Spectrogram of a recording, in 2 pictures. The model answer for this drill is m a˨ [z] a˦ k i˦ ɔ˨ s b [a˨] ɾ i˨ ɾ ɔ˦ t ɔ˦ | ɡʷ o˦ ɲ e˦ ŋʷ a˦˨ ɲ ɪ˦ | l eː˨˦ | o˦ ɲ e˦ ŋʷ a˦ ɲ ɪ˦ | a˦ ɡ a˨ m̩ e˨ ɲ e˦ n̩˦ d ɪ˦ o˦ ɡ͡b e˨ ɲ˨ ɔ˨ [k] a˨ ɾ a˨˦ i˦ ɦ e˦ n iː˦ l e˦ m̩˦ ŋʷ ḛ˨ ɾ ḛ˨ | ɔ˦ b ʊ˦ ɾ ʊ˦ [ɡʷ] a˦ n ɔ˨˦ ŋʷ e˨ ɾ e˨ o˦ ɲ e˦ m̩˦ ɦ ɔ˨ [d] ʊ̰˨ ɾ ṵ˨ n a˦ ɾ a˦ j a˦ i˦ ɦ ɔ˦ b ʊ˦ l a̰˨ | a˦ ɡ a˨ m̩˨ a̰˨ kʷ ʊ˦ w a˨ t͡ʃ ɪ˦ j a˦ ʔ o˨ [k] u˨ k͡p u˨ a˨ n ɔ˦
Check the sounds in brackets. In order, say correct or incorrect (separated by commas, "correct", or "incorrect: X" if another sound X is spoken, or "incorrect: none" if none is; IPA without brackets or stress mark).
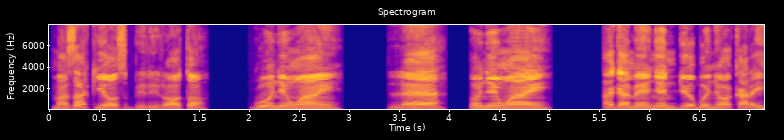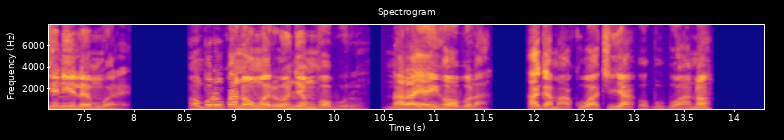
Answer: correct, incorrect: i˨, correct, incorrect: kʷ, incorrect: b, incorrect: k͡p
